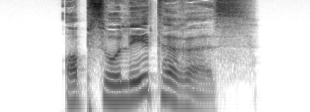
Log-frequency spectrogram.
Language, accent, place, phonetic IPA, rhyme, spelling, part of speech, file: German, Germany, Berlin, [ɔpzoˈleːtəʁəs], -eːtəʁəs, obsoleteres, adjective, De-obsoleteres.ogg
- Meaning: strong/mixed nominative/accusative neuter singular comparative degree of obsolet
